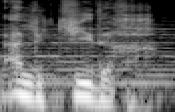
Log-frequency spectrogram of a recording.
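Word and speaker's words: Al-Khidr: Eh bien, l'histoire nous apprend que son nom est Al-Qadr, prononcé Al-Qidr, et il était l'homme le plus savant durant cette période.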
